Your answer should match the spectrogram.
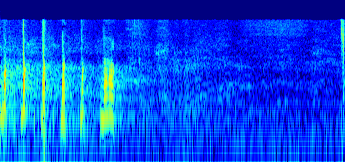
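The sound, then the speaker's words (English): A quick run of about six sharp, evenly spaced chicken clucks, fairly loud, fading into quiet background noise, with one faint cluck at the very end. “I was called a chicken a lot. Now, that's an easy one when your last name is Bach. Bach.”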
